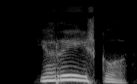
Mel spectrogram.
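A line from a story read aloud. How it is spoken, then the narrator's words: Sighing. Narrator (Ukrainian): Вдруге зітхнув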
